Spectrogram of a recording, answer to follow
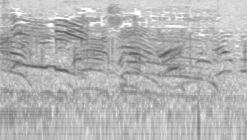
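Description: Several high-pitched voices of children and onlookers shouting and calling over one another during a youth football match.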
